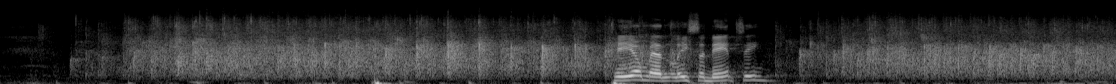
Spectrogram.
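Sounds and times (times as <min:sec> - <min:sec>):
audience applause in a church: 0:00.7 - 0:11.1
speech: 0:06.1 - 0:07.8.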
